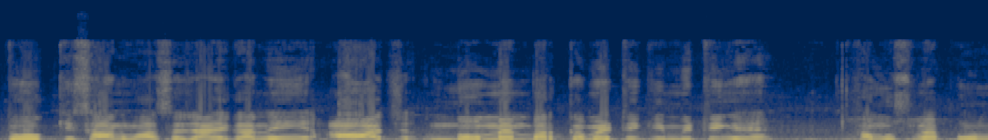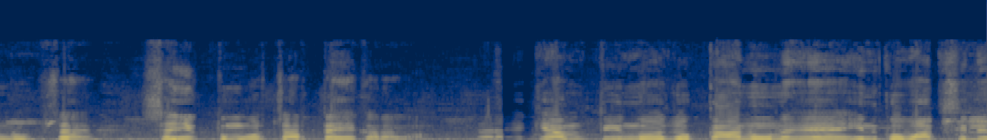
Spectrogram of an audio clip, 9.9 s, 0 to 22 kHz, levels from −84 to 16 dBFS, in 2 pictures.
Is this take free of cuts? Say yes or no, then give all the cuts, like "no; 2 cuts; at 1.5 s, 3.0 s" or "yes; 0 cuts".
no; 1 cut; at 6.9 s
